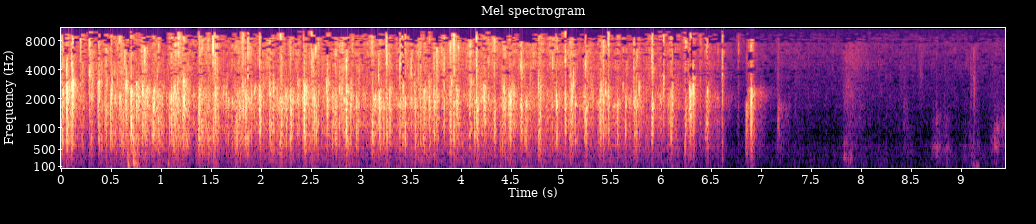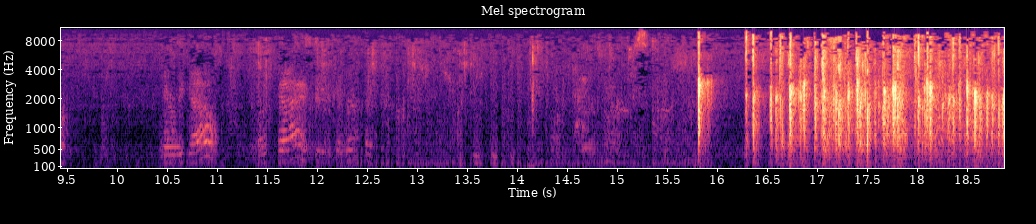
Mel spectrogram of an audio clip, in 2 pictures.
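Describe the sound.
Audience applause congratulating an award recipient at a green-building event: a dense burst of clapping that breaks off into a quiet stretch with faint scattered sounds, then loud clapping starts again near the end.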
